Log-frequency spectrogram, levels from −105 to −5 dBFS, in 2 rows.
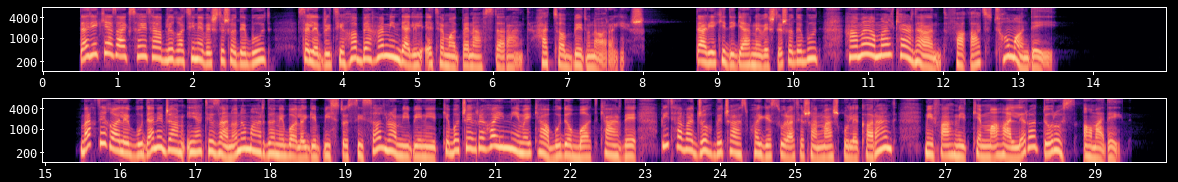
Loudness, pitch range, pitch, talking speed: -21 LUFS, 165-245 Hz, 195 Hz, 145 wpm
